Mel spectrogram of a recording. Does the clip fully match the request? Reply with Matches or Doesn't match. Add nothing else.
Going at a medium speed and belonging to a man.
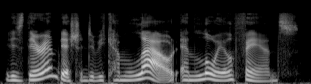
Doesn't match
